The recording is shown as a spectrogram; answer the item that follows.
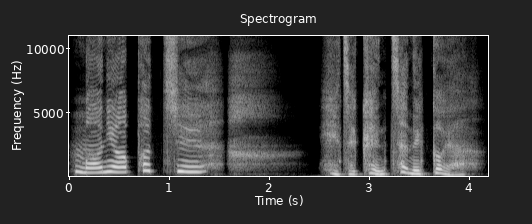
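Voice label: kill Player, Voice Line, Korean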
